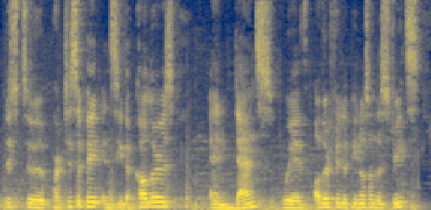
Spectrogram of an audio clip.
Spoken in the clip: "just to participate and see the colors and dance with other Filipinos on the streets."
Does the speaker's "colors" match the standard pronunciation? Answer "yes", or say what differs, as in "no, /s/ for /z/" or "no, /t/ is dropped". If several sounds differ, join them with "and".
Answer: yes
